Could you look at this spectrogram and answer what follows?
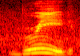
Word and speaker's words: Brigid: of names you should pronounce grid or bride as breed and not to rhyme it and not to rhyme with hide as it has been somewhat harshly anglicized for example in London's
